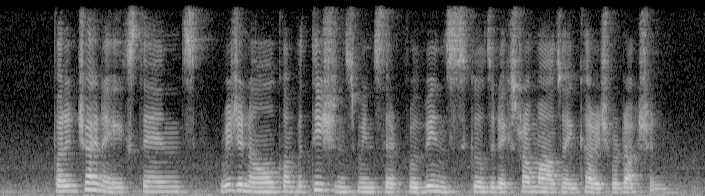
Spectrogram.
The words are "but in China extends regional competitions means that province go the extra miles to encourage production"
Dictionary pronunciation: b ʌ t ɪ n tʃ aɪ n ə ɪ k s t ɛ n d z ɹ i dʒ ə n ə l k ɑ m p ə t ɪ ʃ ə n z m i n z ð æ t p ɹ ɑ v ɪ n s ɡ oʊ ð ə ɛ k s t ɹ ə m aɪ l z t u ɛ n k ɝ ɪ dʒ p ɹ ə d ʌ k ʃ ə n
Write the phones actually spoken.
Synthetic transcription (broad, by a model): b ʌ t ɪ n tʃ aɪ n ə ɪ k s t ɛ n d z ɹ i dʒ ə n ə l k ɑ m p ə t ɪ ʃ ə n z m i n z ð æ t p ɹ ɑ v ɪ n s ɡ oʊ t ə ɛ k s t ɹ ə m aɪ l t u ɛ n k ɝ ɪ dʒ p ɹ ə d ʌ k ʃ ə n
